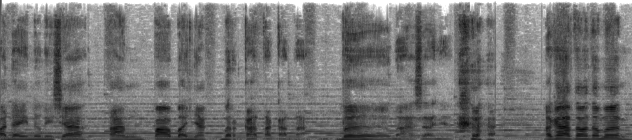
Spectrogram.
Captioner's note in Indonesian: tertawa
